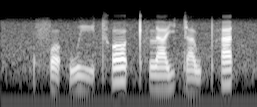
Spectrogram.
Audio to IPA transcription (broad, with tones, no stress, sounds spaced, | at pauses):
f ɔ˨˩ ʔ w iː˨˩ tʰ ɔː˥˩ t̚ pʰ l a˦˥ j d a˧ w pʰ a˥˩ t̚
